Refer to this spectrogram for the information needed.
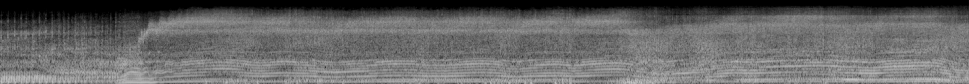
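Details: Stihl FS70R two-stroke string trimmer after repair (bogging and no power traced to a fuel mix with far too much oil, clogged spark arrestor and gummed carburetor, carburetor cleaned): revs up cleanly, pitch dips slightly biting growth, no bogging; normal running under load.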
